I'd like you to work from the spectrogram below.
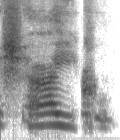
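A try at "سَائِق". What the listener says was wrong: শাইক বললে তো হবে না ম্যাডাম। না না না, সিন সা, সা। হ্যাঁ, শায়েক বললে সে তো জ্ঞানী মানুষ, আর এটা হচ্ছে ড্রাইভার।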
